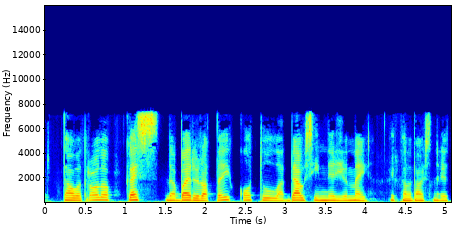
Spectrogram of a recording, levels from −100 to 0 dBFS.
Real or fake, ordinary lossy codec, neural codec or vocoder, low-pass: fake; MP3, 48 kbps; codec, 16 kHz, 2 kbps, X-Codec, HuBERT features, trained on balanced general audio; 7.2 kHz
